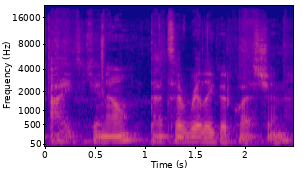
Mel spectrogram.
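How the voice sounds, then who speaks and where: A man's voice: on the low side, steady tone, normal speed, creaky, slightly rough. A tired man talks loosely in casual chat. He rambles, restarts his sentences and trails off as he thinks aloud, like a podcast co-host late at night.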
